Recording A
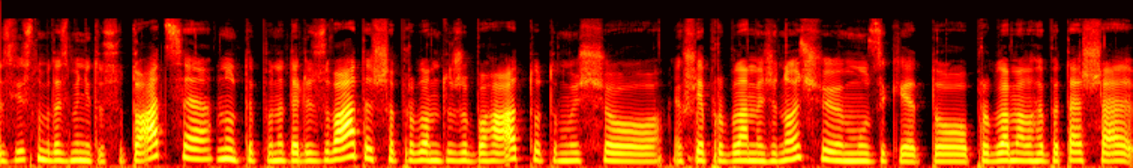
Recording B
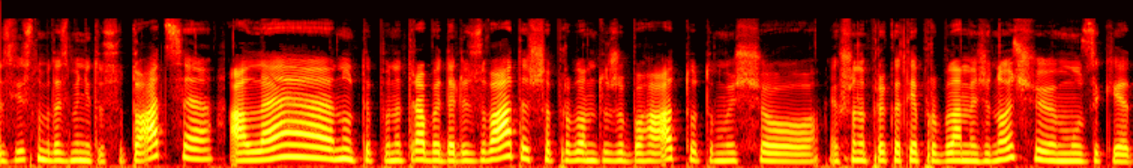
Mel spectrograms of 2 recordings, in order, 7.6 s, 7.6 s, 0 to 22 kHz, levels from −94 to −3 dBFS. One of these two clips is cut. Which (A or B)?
A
